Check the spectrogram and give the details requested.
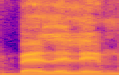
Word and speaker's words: Belilin: And this um particular uh conjuration, the mantra Belilin was given to Master Samael by the angel Arock. Okay? And you pronounce it like this. Belilin Belilin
